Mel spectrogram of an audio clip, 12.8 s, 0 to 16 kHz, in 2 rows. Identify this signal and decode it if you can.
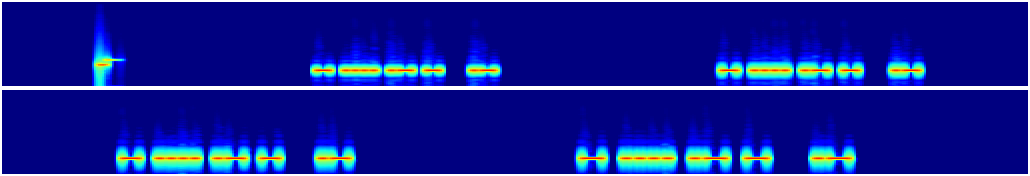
Morse code, heard as a keyed tone, about 36 wpm, 700 Hz. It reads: THAT A THAT A THAT A THAT A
